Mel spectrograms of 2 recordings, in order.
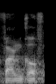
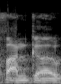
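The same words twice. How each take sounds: First: Van Gogh is said the British way. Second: Van Gogh is said the American way.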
